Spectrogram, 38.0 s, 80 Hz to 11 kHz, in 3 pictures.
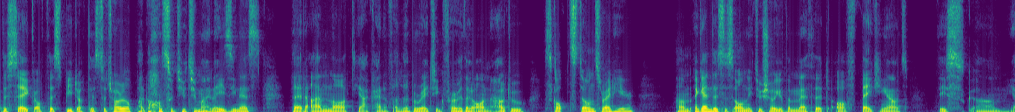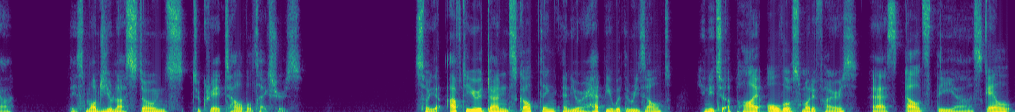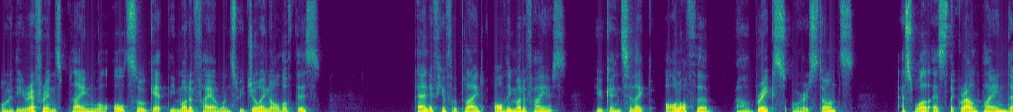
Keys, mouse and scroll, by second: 3.0 click, 3.9 click, 7.1 click, 7.3-8.0 ctrl+z, 8.5 f, 11.4 drag, 14.5 click, 16.5 a, 16.5 z, 17.1 z, 28.6-28.9 middle drag, 31.9 click, 36.2-37.3 drag, 37.7-38.0 drag.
